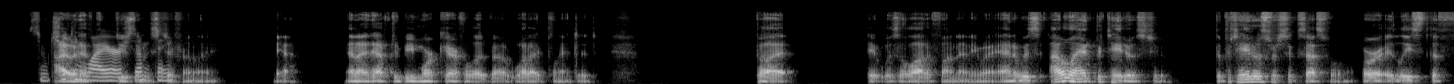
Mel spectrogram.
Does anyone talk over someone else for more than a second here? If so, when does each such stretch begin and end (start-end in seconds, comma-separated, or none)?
0.5-1.8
